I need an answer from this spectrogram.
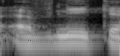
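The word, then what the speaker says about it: Eunike: By the way, that name Evnike is kind of a hard one to pronounce, so I just looked at the Greek, and that's how you pronounce it. Trust me on that one.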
